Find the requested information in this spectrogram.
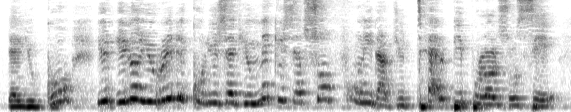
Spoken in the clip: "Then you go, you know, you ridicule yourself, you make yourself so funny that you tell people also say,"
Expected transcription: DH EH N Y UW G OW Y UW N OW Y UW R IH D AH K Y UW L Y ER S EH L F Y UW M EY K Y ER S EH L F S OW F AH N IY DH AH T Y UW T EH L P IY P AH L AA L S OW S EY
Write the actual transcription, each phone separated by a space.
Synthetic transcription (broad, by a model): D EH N Y UW G OW Y UW N OW Y UW R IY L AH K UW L Y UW S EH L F Y UW M EY K Y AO S EH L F S OW F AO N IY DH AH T Y UW T EH L P IY P AH L AA L S OW S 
